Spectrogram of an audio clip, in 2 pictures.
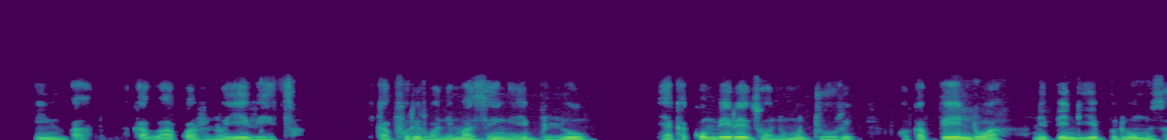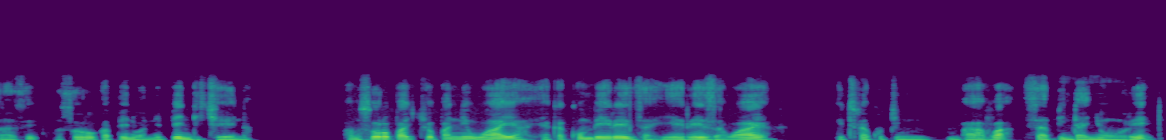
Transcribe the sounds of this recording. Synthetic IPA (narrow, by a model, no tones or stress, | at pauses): imba | jakaʋakwaʐino̞je̞ʋet͡sḁ | ikap͡furirwane̞mazeŋebʱulu | jakako̞mbe̞ɾe̞d͡zwane̞mudʱuri | wakape̞ndwa | ne̞pe̞ndije̞bʱulumuzasipamuso̞ɾo̞kape̞ndwane̞pe̞ndit͡ʃe̞ːna | pamuso̞ɾo̞pat͡ʃo̞pa̰ne̞wajajakako̞mbe̞ɾe̞d͡zaje̞re̞zawaja | kuitirakuti | mbavad͡ziapindaɲoːre̞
